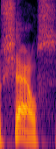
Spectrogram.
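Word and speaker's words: Chãos: Schaus. It's pronounced Schaus, like mouse.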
